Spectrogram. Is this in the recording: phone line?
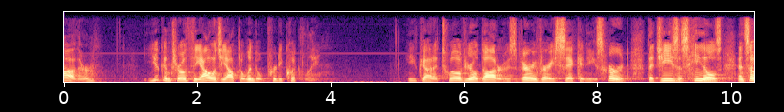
no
